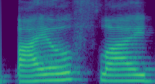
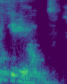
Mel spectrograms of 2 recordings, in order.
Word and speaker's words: biofield: And you are certified, you have a certification in biofluid tuning. Am I pronouncing that right? Biofield. And Biofield.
